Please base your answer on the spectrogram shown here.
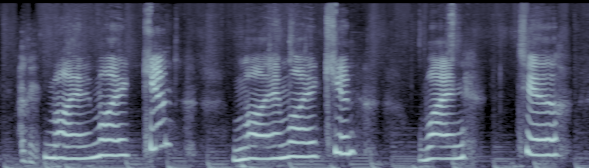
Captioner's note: speaking foreign language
